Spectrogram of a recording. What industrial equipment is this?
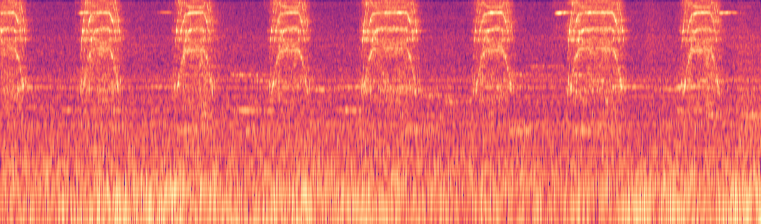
slide rail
